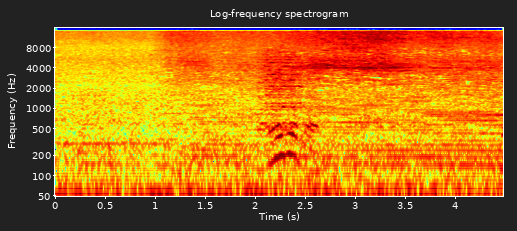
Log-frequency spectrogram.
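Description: Liquid streaming and splashing off a wire-mesh motorcycle air filter back into a drum as it is lifted out of a rust-removing bath, a steady hiss that builds up from about a second in.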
